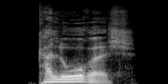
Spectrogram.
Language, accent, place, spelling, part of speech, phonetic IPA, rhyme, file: German, Germany, Berlin, kalorisch, adjective, [kaˈloːʁɪʃ], -oːʁɪʃ, De-kalorisch.ogg
- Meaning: caloric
